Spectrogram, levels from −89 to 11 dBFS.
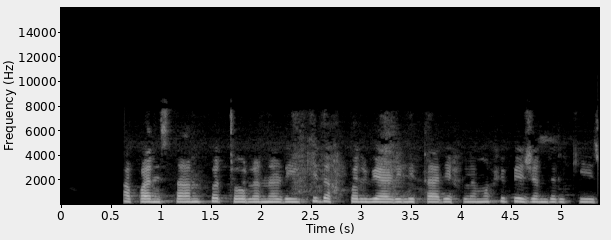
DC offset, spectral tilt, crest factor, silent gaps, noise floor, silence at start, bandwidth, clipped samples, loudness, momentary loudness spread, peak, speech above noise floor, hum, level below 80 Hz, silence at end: under 0.1%; -6 dB/octave; 20 dB; none; under -90 dBFS; 0.65 s; 8 kHz; under 0.1%; -26 LUFS; 6 LU; -6 dBFS; over 65 dB; none; -74 dBFS; 0 s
